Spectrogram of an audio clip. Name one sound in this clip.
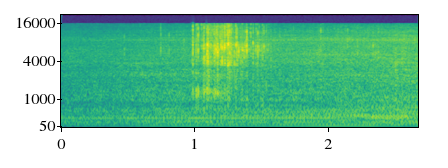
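Crispy fried chicken crunches as a young man bites into it.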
